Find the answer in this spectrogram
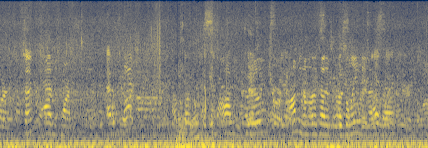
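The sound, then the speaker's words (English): A boat engine running fast drones steadily and loudly throughout, a constant low rumble with wind buffeting the microphone, while a person talks over it. “You can even hear the engine running again, running pretty fast.”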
